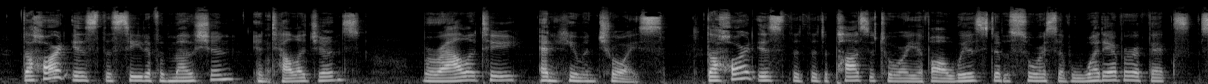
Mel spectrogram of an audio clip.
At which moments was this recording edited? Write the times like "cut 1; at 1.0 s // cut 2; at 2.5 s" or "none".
cut 1; at 2.4 s // cut 2; at 5.3 s // cut 3; at 7.0 s // cut 4; at 8.0 s // cut 5; at 10.0 s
